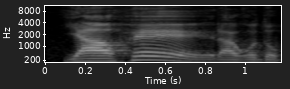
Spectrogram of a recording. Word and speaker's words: 야훼: 오늘은 하나님께서 모세에게 친히 자신을 계시하신, 자신을 드러내신, 하나님이 직접 자신의 이름을 알려주신 그 이름, 바로 여호와, 야훼라고도 발음하죠.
